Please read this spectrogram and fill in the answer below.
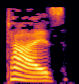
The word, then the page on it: ties: British English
